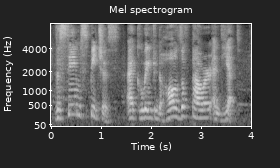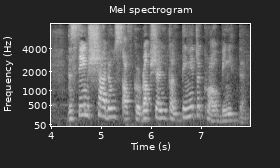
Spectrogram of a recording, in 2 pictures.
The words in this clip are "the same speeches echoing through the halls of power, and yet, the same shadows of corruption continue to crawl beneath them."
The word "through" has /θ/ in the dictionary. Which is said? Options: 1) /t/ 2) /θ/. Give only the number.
1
